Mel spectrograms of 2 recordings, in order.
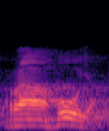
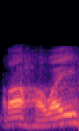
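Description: First: The name ends in an 'oya' sound. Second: The name ends in a 'wai' sound. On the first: This is the original Persian form. The speaker calls it right. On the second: This is the commonly used form. The speaker calls it wrong.

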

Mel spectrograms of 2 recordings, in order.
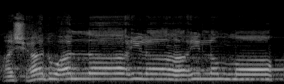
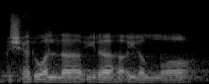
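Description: First: It is said loudly, in a strong voice. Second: It is said softly, in a low voice.

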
